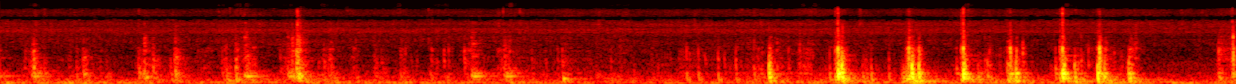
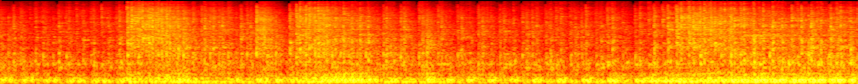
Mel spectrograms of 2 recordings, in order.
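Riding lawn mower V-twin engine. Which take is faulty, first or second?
first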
